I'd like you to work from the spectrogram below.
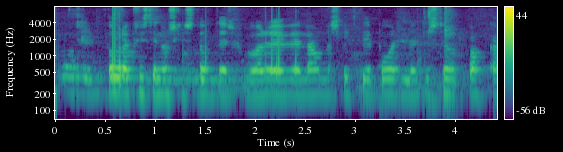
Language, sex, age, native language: Icelandic, female, 15, Icelandic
